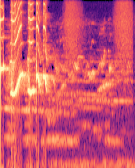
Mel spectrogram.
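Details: Oriental magpie-robin (kacer) in the morning, ngeplong lure song meant to make sluggish kacer respond: a few loud, clear whistled notes with up-slurred and down-slurred phrases, then a soft trailing warble with faint twitters behind.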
